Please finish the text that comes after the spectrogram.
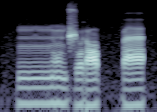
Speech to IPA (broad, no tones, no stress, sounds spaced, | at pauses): nː ũ d͡ʒ o ɾ ɒ pː æ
